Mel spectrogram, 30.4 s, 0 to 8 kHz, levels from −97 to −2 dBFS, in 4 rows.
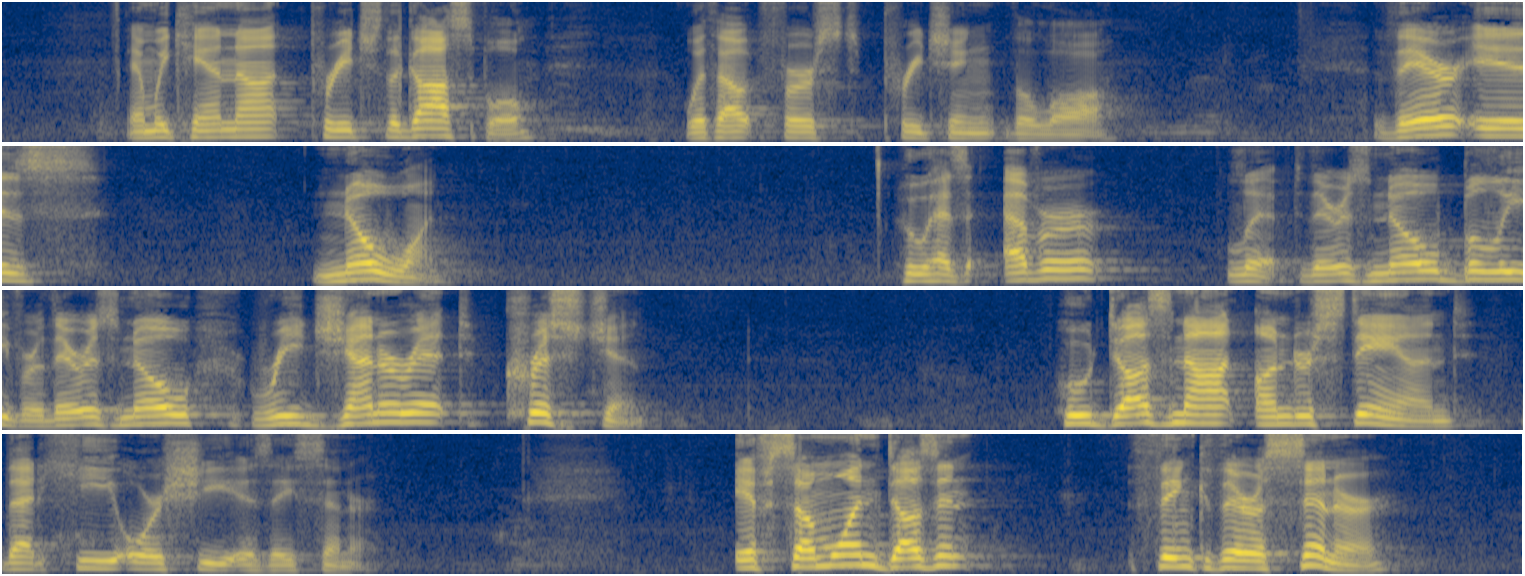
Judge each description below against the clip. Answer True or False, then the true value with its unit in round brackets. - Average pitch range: False (5.9 semitones)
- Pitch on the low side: False (150 Hz)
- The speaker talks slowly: True (90 wpm)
